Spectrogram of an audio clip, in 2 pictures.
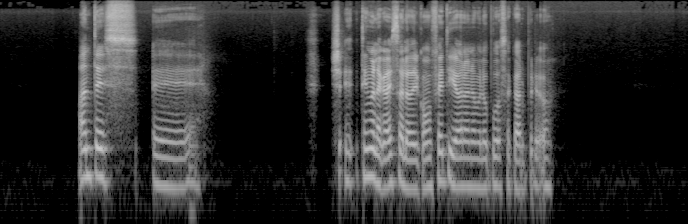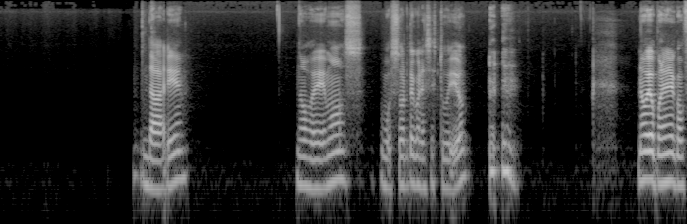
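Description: A young woman speaks calmly and closely into a microphone, in bursts with pauses.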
